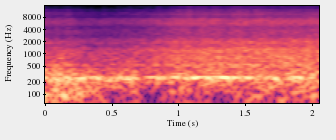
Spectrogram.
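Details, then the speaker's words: Grain dryer's second big fan starting up, grain inside still hot from shutdown 20 minutes earlier: fans roar steadily with a faint thin belt squeal as they spin up; the belts squeal a little because the fans are so big, a normal start. "those fans will take a minute to get going"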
